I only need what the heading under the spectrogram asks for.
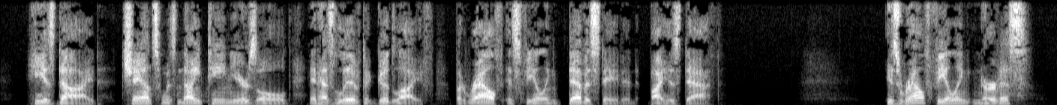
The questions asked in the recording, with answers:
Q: Is Ralph feeling nervous?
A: No, Ralph isn't feeling nervous.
